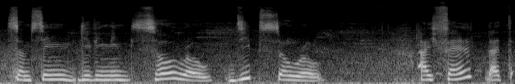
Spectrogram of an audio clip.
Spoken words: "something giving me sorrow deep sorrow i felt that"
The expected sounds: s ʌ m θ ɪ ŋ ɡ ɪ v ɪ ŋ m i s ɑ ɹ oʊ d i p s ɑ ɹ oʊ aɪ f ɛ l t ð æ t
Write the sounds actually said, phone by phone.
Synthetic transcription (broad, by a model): s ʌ m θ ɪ ŋ ɡ ɪ v ɪ ŋ m i s ɑ ɹ oʊ d i p s ɑ ɹ oʊ aɪ f ɛ l t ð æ t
